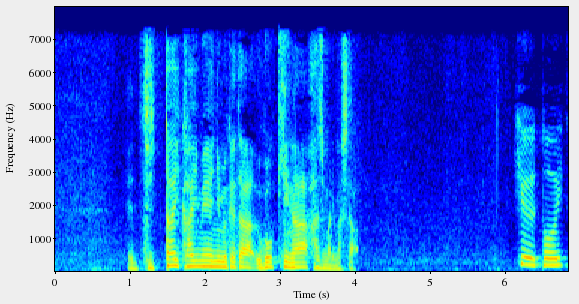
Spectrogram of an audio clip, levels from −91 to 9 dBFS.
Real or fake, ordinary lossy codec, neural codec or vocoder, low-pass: real; AAC, 32 kbps; none; 7.2 kHz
